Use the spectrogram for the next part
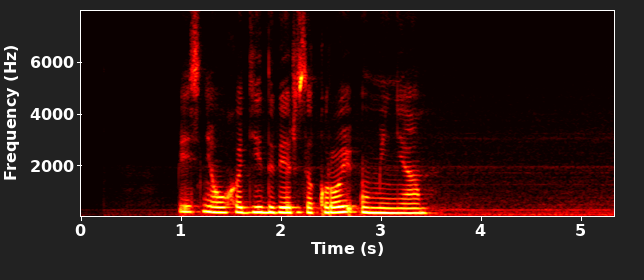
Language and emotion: Russian, neutral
